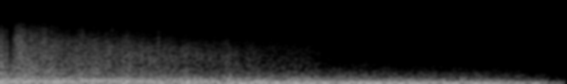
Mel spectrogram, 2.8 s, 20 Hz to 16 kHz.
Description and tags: Compressed Nova Sound Galaxy Bomb Explosion Boom Rumble FX - Nova Sound
5, 7, 8, 8-bit, 8bit, Arms, Bombs, Cyber, Dark, Digi, Digital, Explosive, Fire, Firearms, Flames, Gunner, Guns, Nova, Shoot, Shooter, Shot, Shotting, Sound, Weapons, bit, bits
